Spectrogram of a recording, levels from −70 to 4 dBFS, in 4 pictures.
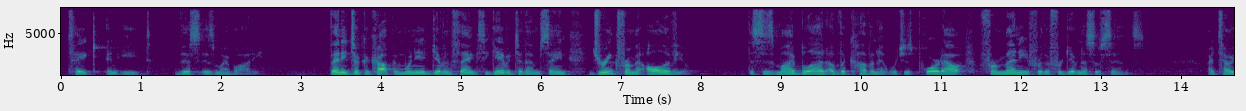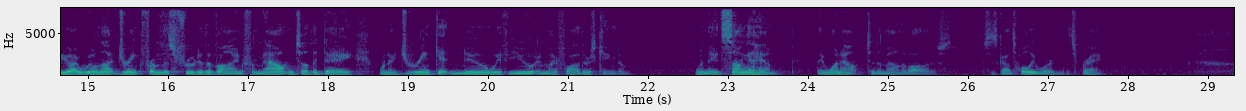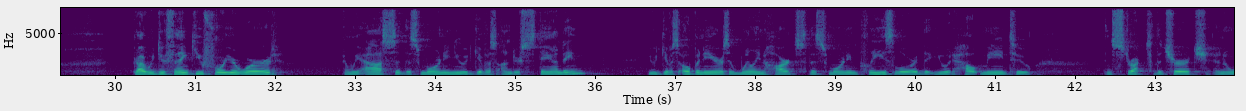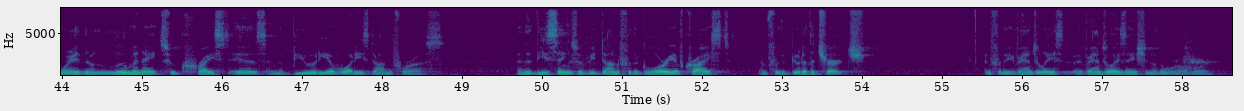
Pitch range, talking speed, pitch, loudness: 130-160 Hz, 190 wpm, 145 Hz, -33 LUFS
